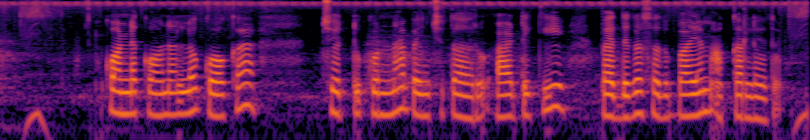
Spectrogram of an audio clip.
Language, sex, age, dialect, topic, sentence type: Telugu, female, 18-24, Utterandhra, agriculture, statement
